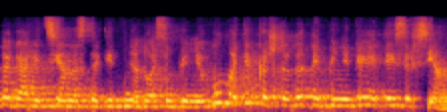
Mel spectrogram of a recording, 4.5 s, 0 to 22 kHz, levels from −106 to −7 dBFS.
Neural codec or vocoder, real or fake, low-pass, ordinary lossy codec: vocoder, 44.1 kHz, 128 mel bands, Pupu-Vocoder; fake; 10.8 kHz; Opus, 16 kbps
